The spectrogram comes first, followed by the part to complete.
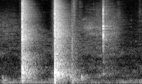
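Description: Three sharp hand claps over about a second and a half, the last a little further apart.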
